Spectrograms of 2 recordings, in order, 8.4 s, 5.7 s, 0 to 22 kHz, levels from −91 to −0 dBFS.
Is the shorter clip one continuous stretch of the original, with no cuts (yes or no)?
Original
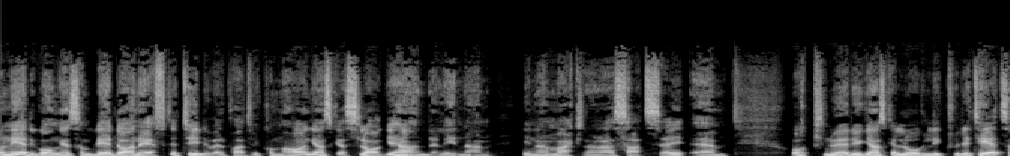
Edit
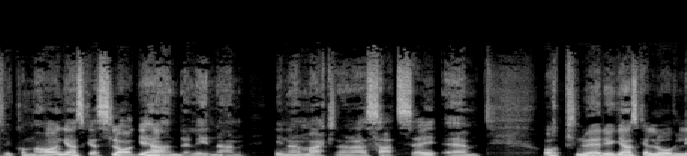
yes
